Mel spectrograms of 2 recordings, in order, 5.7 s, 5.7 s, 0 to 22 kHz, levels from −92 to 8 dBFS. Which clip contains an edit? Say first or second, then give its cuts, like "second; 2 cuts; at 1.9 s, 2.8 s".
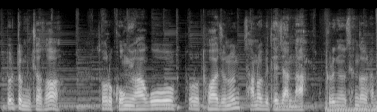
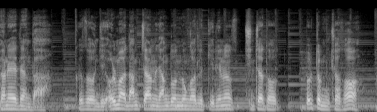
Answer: first; 2 cuts; at 2.7 s, 3.6 s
